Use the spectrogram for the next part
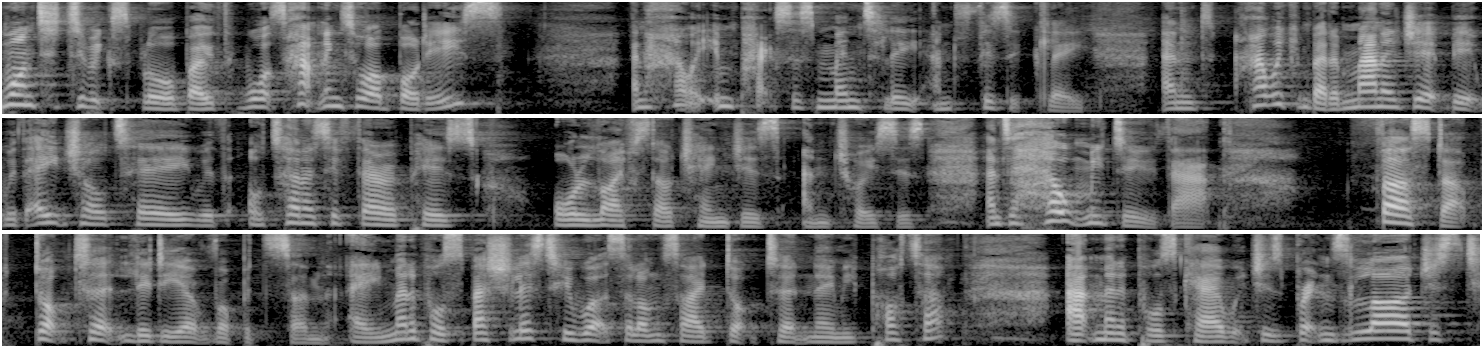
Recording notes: Live from Acast HQ. Recorded in front of a live audience at Acast's offices in London!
